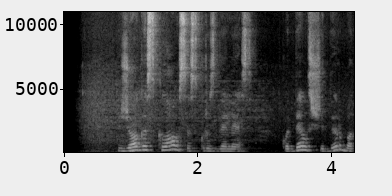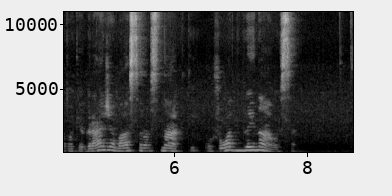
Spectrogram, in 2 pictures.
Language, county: Lithuanian, Panevėžys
